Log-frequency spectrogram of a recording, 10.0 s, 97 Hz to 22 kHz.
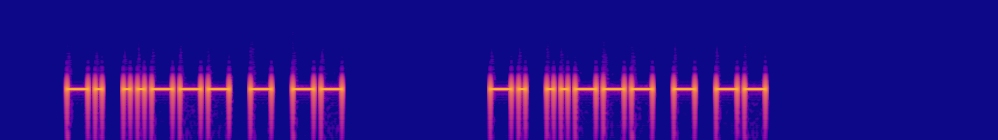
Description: Morse code, heard as a keyed tone, about 17 wpm, 700 Hz. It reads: N2TM N2TM
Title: USA Call Signs - 4 Characters - Repeated 3x - 17wpm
